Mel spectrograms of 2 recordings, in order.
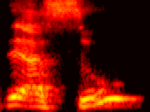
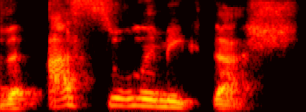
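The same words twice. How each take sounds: First: Ve'asu pitched higher and rising, stress moved back; wrong stress. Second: Ve'asu mikdash slow, stress on the last syllable of ve'asu; correct stress. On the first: Teacher contrasting the wrong stress on ve'asu. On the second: Teacher giving the right reading of the verse. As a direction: say Ve'asu mikdash deliberately, ending strong. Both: Shown as a demonstration.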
